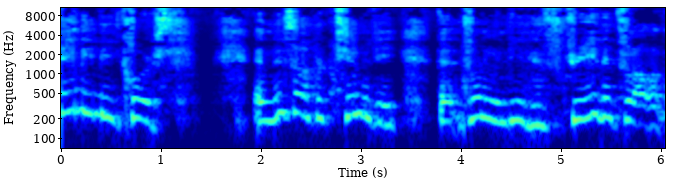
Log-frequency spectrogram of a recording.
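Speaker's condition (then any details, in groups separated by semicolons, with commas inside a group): Cerebral palsy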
